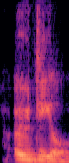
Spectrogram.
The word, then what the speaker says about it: Odile: you were to say how do you say your name odile oh deal yeah oh deal so odile i'm going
